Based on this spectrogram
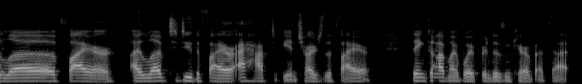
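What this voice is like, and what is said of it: Slightly raspy voice. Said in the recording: “I'm a little bit raspy because I, I must have inhaled way too much smoke”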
